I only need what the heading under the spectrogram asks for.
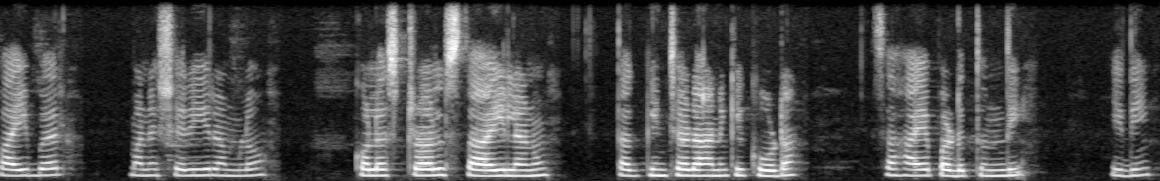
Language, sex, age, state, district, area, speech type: Telugu, female, 18-30, Andhra Pradesh, Alluri Sitarama Raju, rural, spontaneous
